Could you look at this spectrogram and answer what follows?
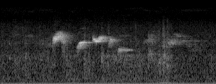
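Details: Three-month-old captive crossbreed bulbuls of red-whiskered and yellow-vented bulbul champion bloodline: one quick phrase of four bright, slurred whistled notes, the first highest, then faint softer chatter over a quiet hiss.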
